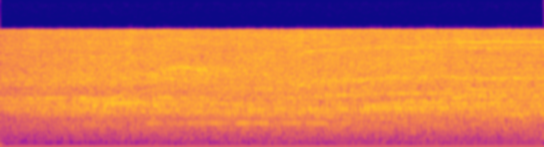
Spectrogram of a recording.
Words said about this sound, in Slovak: očakávame príchod Svetého Otca. ktorý práve teraz sa objavuje na balkone Apoštolského paláca za obrovského potlesku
